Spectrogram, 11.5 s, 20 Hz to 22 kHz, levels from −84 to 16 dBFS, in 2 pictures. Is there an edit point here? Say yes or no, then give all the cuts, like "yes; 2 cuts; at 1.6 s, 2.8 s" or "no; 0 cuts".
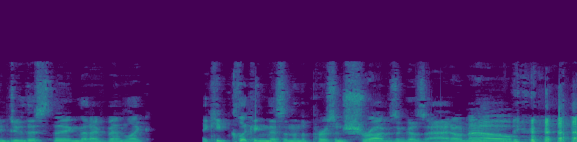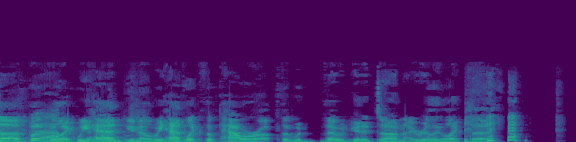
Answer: no; 0 cuts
